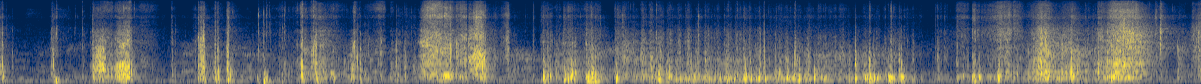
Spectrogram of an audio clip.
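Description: Utility knife slicing the packing tape on a cardboard shipping case, then cardboard scraping and rustling in irregular bursts with scattered clicks as the case is opened and the shrink-wrapped boxes inside are handled.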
